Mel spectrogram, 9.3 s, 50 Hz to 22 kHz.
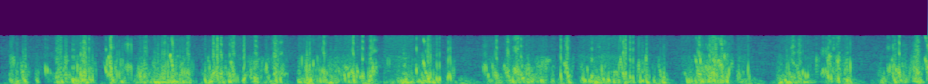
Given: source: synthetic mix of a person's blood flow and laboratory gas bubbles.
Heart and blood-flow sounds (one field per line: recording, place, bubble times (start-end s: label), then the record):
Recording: Doppler ultrasound of blood flow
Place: precordium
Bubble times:
0.09-0.30 s: bubbles
0.34-0.97 s: bubbles
1.03-1.96 s: bubbles
2.00-2.88 s: bubbles
2.96-3.80 s: bubbles
3.83-4.58 s: bubbles
4.81-5.75 s: bubbles
5.77-6.68 s: bubbles
6.80-7.53 s: bubbles
7.75-8.53 s: bubbles
8.80-9.29 s: bubbles
From the record:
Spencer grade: 4 (maximum detectable bubble signal sounding continuously throughout systole and diastole of every cardiac period, and overriding the amplitude of the normal cardiac signals)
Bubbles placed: anywhere in the cardiac cycle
